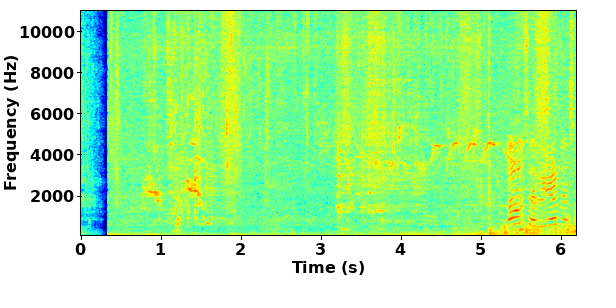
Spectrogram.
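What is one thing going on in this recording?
Water splashes as a girl pours it from a jug.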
